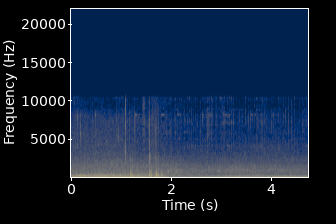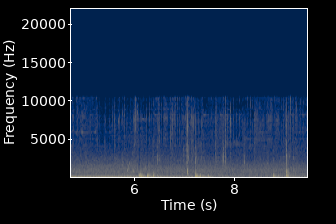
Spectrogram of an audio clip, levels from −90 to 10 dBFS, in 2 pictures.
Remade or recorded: recorded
